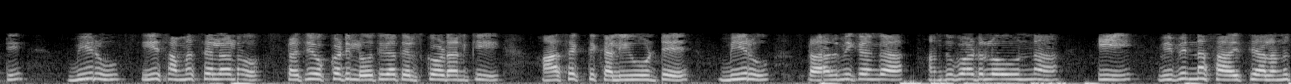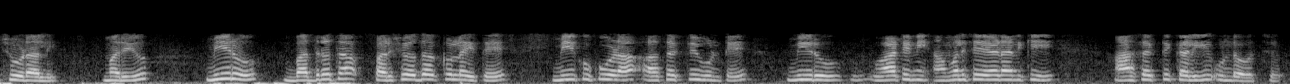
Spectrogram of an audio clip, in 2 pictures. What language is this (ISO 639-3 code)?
tel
